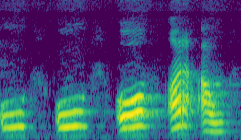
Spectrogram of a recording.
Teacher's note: होंठ जो है वो गोल आकृति में आ जाएंगे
